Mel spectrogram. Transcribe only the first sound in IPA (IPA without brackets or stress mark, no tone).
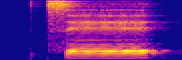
t͡s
